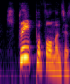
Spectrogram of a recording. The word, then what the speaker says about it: street performances: 이 단어 발음 다시 street performances. 앞단어 강세 주고 합성어니까요.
